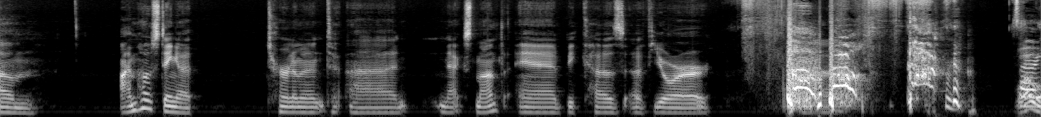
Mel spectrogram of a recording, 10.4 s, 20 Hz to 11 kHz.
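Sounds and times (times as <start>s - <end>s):
speech: 1.2s - 2.0s, 2.7s - 10.4s
raspy coughing with throat-clearing: 7.8s - 9.8s.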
